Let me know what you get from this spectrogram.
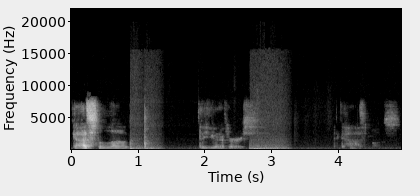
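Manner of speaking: soft, fading into a whisper; hushed awe. Real, not acted. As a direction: sink to a reverent whisper. Marvels at the verse's meaning.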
